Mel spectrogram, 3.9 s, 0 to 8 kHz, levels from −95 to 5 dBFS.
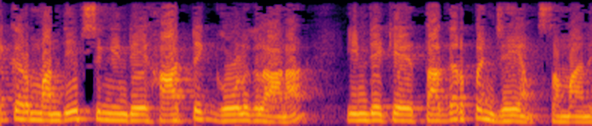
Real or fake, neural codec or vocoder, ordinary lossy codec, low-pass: real; none; none; 7.2 kHz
